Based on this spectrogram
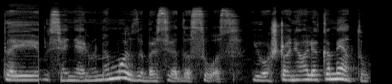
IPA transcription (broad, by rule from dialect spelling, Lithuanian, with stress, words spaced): ˈtɐɪ sʲɛˈnʲæːlʲʊ nɐˈmuɔs dɐˈbɐr sʲʋʲɛdɐˈsuɔs ˈjɛʊ ɐʃtuɔˈnʲoːlʲɪkɐ ˈmʲætʊ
